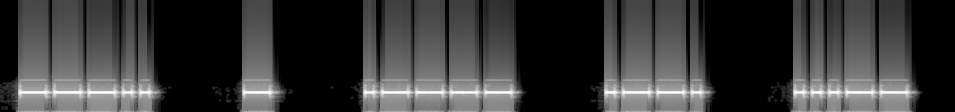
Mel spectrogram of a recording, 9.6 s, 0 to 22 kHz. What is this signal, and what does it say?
Morse code, heard as a keyed tone, about 14 wpm, spaced as for 7 wpm, 600 Hz. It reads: 8T1P3
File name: morse mp3 / 09 urok 8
